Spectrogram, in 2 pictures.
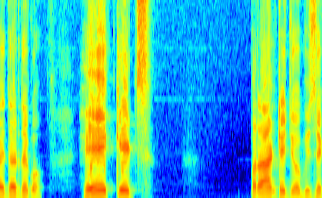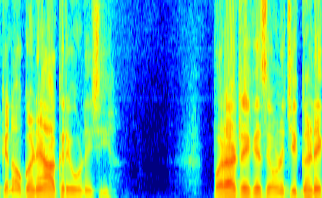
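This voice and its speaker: Lively teacher drilling memory tricks. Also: male voice, a little high, no room sound, clean studio sound. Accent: Marwari-tinged Hindi. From Rajasthan, India. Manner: lively, repeats questions to students and answers them. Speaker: exam coaching teacher. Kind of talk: classroom lecture with memory tricks.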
